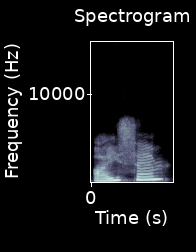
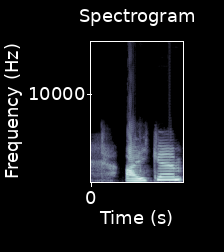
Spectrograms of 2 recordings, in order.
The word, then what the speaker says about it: ICAM: It can be ISAM and VSAM or VCAM. You can pronounce it either ways. ICAM and VCAM are upregulated on endothelium, and the integrins are upregulated on the leukocytes.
